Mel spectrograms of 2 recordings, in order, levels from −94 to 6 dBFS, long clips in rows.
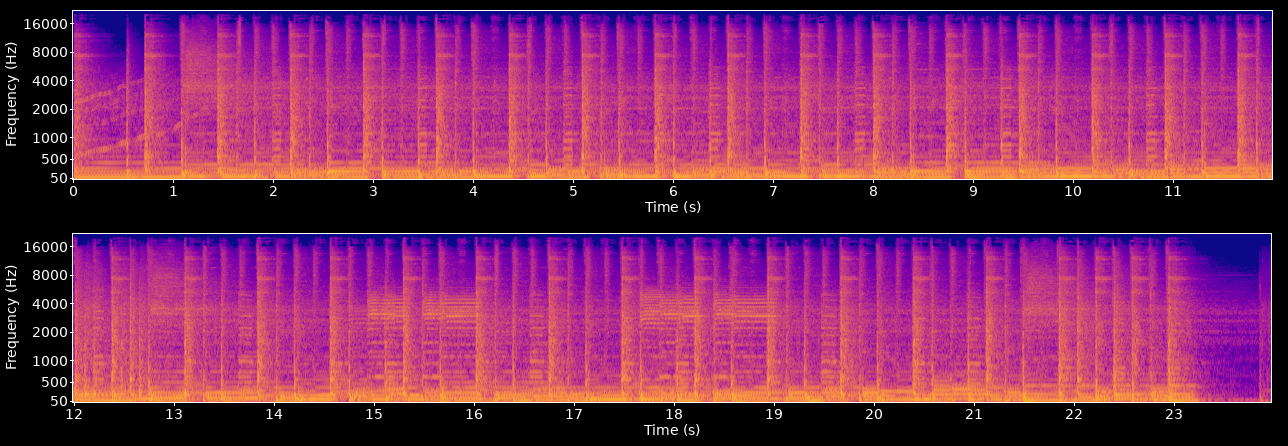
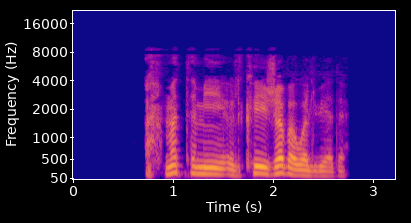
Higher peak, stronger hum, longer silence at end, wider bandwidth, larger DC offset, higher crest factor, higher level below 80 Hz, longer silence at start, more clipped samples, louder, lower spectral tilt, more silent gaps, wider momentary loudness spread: first, 0 dBFS vs -4 dBFS; neither; second, 0 s vs 0.5 s; first, 19.5 kHz vs 7.8 kHz; neither; about the same, 18 dB vs 18 dB; first, -26 dBFS vs -70 dBFS; second, 0 s vs 0.7 s; neither; first, -18 LUFS vs -21 LUFS; second, -5 dB/octave vs -7 dB/octave; neither; second, 3 LU vs 16 LU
